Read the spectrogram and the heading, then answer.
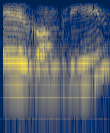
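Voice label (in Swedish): "ogonbryn", Swedish; ktuberling; tdegames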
